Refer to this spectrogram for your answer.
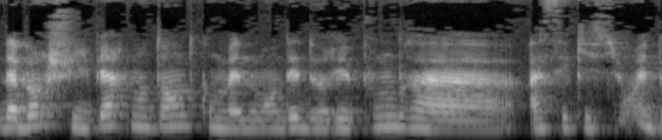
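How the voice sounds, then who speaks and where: A woman at medium pitch talks at a fairly quick pace. She sounds somewhat breathy, with ordinary pitch variation. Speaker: poet. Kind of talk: interview. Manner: halting.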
